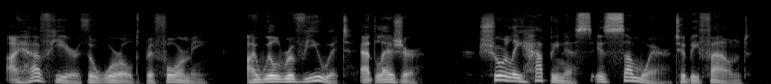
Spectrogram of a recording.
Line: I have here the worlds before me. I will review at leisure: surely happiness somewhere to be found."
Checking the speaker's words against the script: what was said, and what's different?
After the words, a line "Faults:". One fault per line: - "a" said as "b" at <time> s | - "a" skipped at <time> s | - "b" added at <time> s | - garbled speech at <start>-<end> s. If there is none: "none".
I have here the world before me. I will review it at leisure: surely happiness is somewhere to be found."
Faults:
- "worlds" said as "world" at 1.0 s
- "it" added at 3.3 s
- "is" added at 5.9 s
